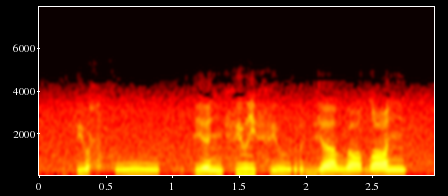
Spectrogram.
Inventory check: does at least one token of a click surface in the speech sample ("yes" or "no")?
no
